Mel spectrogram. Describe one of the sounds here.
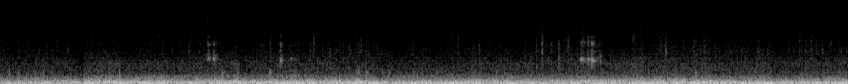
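Tyres roll on a wet road with a low rumble.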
